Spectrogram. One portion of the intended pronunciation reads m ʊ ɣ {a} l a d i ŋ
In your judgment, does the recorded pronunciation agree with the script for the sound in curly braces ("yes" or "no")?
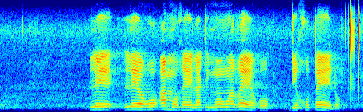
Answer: no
